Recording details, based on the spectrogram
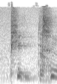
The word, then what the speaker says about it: picked: The pronunciation picked is picked or picked? – Picked it up. With P-I-C-K-E-D, it sounds more like a T. Sometimes E-D sounds like a T. Picked.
